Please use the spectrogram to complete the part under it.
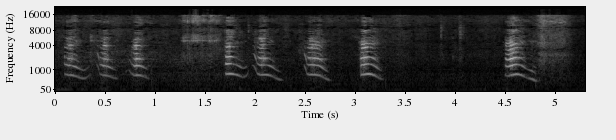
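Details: Brief downward-sliding mews from a cat, spaced unevenly about half a second apart, form a few small groups with quiet gaps and light rustling noises.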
